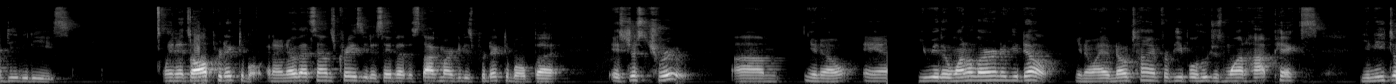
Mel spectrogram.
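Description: At 8.87 s the stream connection dropped, and the player reconnected and started a new decoder partway through the stream. The sound cuts to silence for about 288 ms, then picks up again at 9.2 s roughly a third of a second further on, so a short stretch is skipped.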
